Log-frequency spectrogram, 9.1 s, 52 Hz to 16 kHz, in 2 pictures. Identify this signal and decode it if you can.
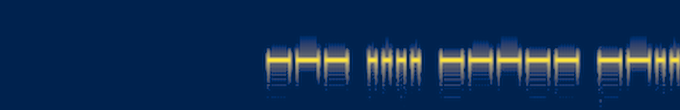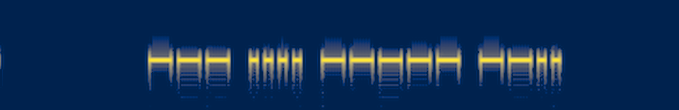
Morse code, heard as a keyed tone, about 25 wpm, 700 Hz. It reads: OH0Z OH0Z
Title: DXCC-100 Call Signs - 4 Characters - Repeated 2x - 25wpm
